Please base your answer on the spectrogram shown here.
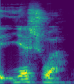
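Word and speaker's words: ישוע: Mais son nom hébreu, c'est Yeshua, qui signifie sauveur.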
